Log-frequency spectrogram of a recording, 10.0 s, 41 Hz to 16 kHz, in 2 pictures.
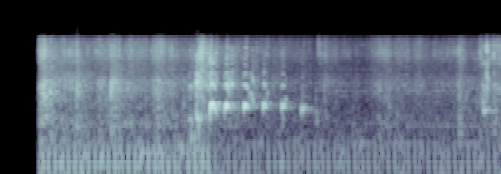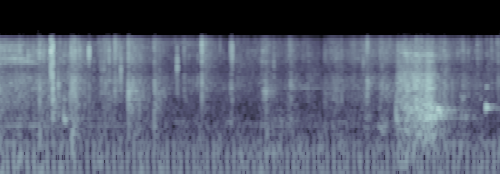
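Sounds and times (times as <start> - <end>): bubble wrap crinkling and popping: 0.4 - 10.0.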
